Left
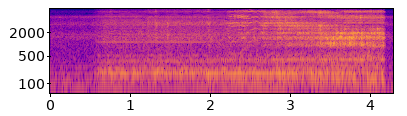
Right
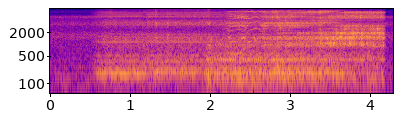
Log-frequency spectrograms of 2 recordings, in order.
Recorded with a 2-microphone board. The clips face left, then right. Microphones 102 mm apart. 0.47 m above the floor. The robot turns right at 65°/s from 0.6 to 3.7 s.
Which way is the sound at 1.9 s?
110° right.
